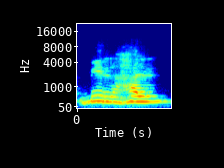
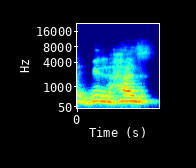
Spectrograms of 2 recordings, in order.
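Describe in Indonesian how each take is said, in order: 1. Kata ini diakhiri dengan bunyi l saja. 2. Kata ini diakhiri dengan bunyi z saja. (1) "Zai dah hilang" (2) "lam pula dah hilang"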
